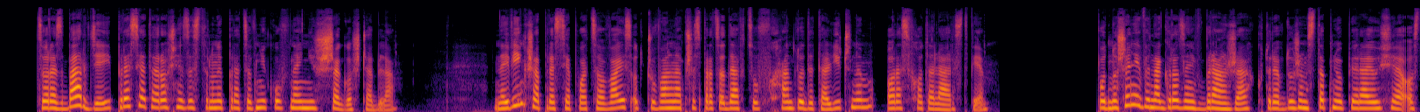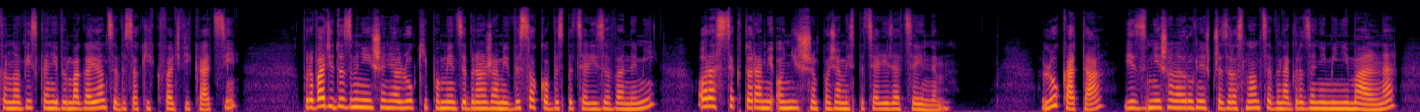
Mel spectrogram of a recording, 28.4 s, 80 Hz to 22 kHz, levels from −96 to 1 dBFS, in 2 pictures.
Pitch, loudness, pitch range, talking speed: 225 Hz, -25 LUFS, 210-240 Hz, 130 wpm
